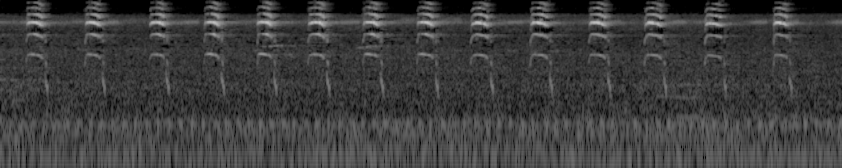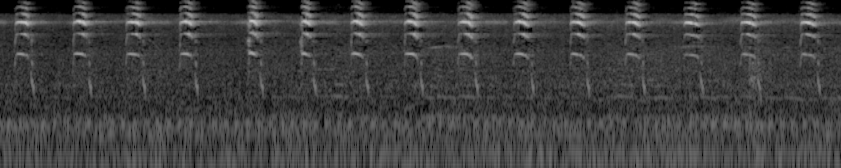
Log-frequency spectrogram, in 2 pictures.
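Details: A squirrel chirps loudly and persistently, with crisp, high, clipped notes repeating at a steady pace of about two or three each second, and nothing else prominent.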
